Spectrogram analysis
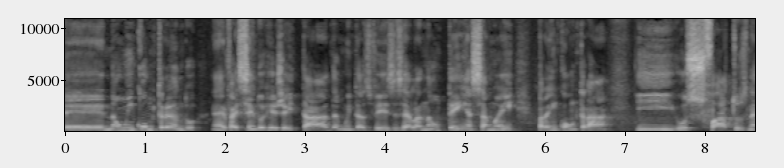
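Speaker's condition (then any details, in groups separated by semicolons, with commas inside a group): No condition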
